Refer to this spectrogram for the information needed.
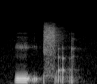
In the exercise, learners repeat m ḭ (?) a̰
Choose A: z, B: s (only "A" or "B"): B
